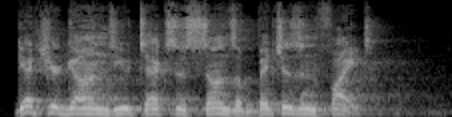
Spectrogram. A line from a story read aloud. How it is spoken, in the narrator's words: voice called out from the street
